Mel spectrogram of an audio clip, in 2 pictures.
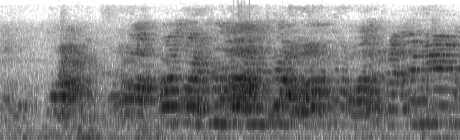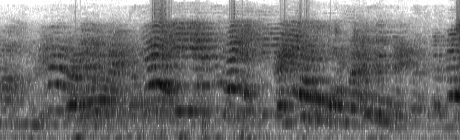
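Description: A wrestling crowd at a CCW Rampage show reacts loudly to the wrestler Silver, with a dense mix of shouting and jeering voices, many of them children, and occasional claps that rise toward the end.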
